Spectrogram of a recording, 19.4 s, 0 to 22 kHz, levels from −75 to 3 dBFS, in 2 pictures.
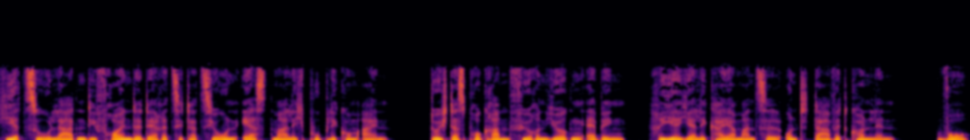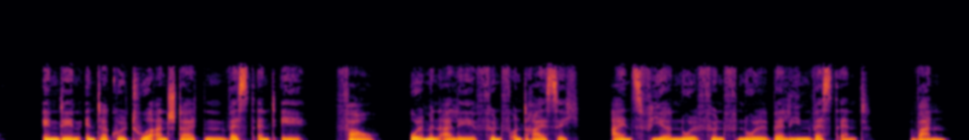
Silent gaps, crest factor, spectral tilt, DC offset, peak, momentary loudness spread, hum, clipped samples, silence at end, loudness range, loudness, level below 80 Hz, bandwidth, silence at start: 3.95-4.24 s, 9.01-9.30 s, 9.76-10.05 s, 12.78-12.99 s, 13.52-13.72 s, 18.45-18.74 s; 14 dB; -6 dB/octave; under 0.1%; -4 dBFS; 8 LU; none; under 0.1%; 0.25 s; 2 LU; -19 LUFS; -46 dBFS; 12 kHz; 0 s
